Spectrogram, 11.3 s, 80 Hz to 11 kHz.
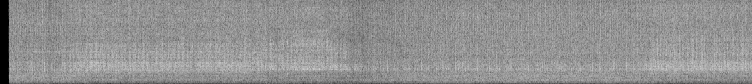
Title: Timing Chain Noise 12v VR6 VW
